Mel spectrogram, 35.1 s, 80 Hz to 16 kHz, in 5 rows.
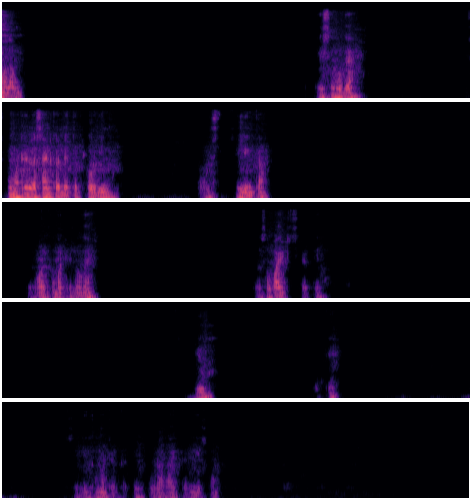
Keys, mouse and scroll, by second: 0.3 scroll down 1, 0.6-1.3 scroll up 1, 1.3 middle click, 2.5 scroll down 1, 4.0 right click, 4.8 click, 5.2-5.5 scroll up 1, 5.5 click, 5.9-6.4 scroll down 1, 6.5 alt+middle click, 7.2-7.5 scroll up 1, 7.5 middle click, 8.7 p, 10.3 click, 14.4-14.8 scroll down 1, 14.8 middle click, 15.7 scroll up 1, 16.3 click, 25.9 scroll up 1, 26.2 click.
